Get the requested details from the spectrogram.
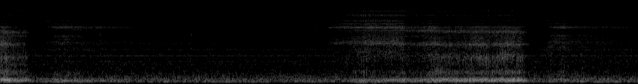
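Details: Snoring while asleep and twitching: slow rumbling breaths rise into a loud rattling inhalation, then fall quiet.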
